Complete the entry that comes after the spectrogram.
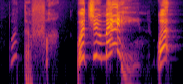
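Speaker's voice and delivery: high, startled "what you mean"; shocked disbelief. Retold or imitated. Reacting to her asking for his social, high and shocked.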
